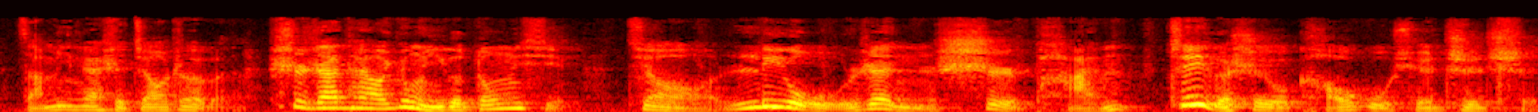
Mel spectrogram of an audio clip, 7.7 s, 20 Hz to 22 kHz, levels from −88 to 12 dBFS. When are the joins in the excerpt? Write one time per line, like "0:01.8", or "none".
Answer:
0:02.9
